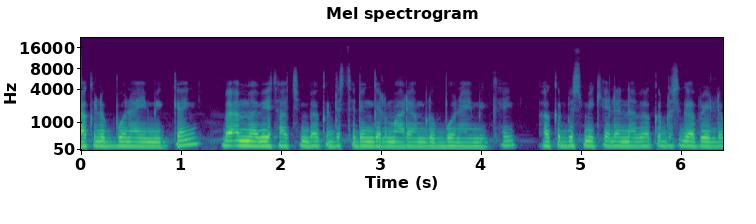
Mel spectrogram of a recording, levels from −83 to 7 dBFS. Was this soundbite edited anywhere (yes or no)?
yes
